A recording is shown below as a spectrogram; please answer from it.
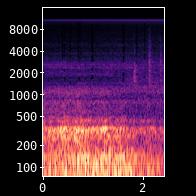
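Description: A low, steady rumble of thunder, with the sound sitting deep and without clear strikes.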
